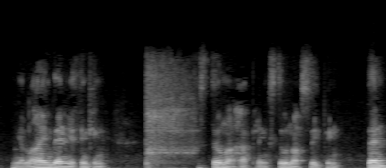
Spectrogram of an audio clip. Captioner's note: puffs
